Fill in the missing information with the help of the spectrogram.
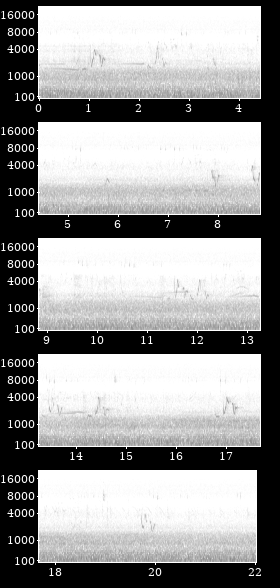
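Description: Steady rushing of river water over shallow rapids, with a dozen or so short, high bird calls scattered through it.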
